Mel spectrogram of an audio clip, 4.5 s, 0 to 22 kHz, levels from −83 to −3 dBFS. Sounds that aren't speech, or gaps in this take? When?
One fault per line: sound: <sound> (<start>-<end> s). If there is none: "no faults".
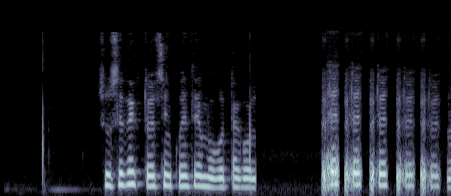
sound: laugh (3.2-4.4 s)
